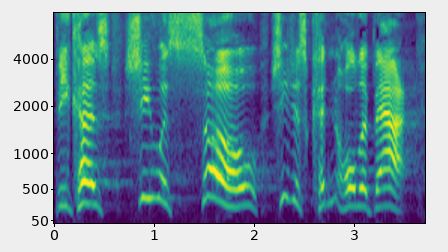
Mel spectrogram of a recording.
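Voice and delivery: loud, slow, bursting with enthusiasm; excited shout. Real, not acted. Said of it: "I was getting so excited".

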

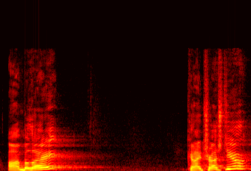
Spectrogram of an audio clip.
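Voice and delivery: "On belay" and "trust you" high, both rising; questioning call. Retold or imitated. Climber asks again once ready, questioning call. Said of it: "say again".

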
